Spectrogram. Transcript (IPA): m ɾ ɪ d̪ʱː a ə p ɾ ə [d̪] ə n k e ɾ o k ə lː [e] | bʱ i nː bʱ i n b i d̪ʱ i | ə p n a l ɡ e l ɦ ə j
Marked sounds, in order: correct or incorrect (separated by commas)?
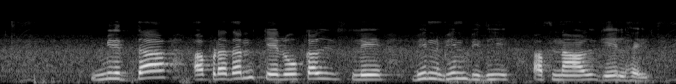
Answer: correct, correct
